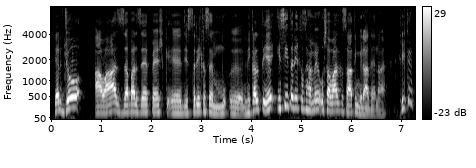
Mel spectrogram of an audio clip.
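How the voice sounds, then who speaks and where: A man teaches reading at a board in a patient, repetitive way. He often checks in with a quick "okay" and slows right down to stretch out each syllable as he spells. His voice sits a little high for a man. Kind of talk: board lesson.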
